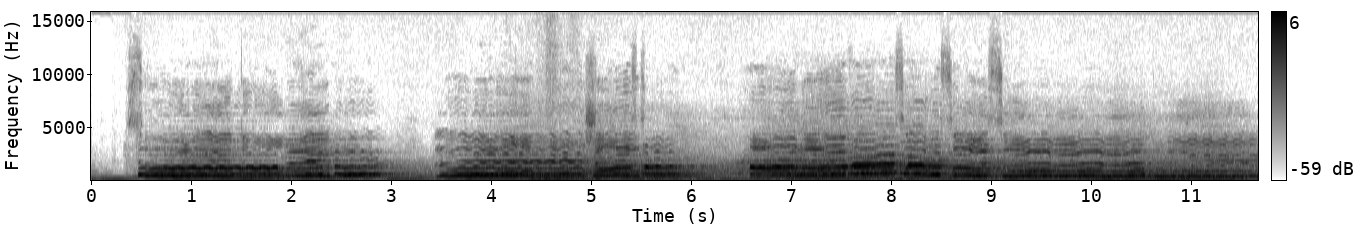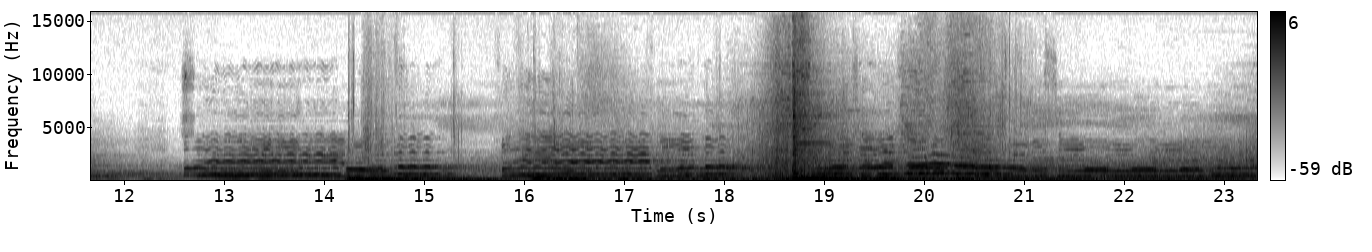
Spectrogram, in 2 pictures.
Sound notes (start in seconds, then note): 0.2 non-english singing; 14.1 thud; 18.3 clang; 20.6 muffled growling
